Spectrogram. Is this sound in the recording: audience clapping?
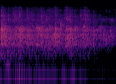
yes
